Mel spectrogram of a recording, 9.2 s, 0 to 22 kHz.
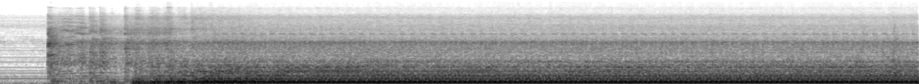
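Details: V8 starting up and settling to idle: steady, deep, regular knocking under the exhaust note, pointing to a worn rod bearing.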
